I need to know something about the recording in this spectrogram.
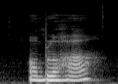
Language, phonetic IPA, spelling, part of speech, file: Czech, [ˈobloɦa], obloha, noun, Cs-obloha.ogg
- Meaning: sky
